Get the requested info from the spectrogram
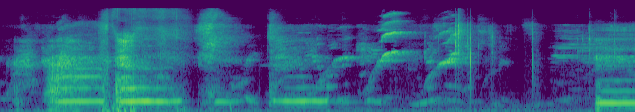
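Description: A person's voice making wordless sounds: short held tones broken up by noisy bursts, the loudest about a second in.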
